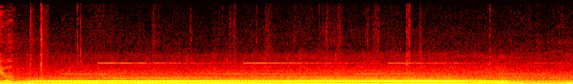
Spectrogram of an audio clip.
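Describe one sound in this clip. A car engine hums steadily from inside the car, its pitch dipping near the end.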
